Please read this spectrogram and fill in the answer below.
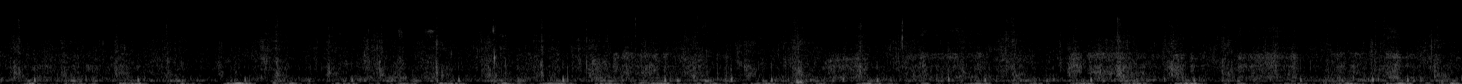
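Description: Footsteps of someone walking through long meadow grass, a steady uneven run of soft steps and grass swishing.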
